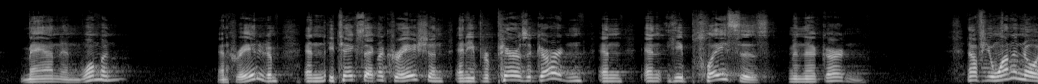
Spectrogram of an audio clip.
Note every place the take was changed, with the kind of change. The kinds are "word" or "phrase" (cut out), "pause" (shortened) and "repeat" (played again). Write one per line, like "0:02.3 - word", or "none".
0:02.2 - phrase
0:03.2 - word
0:03.8 - word
0:04.5 - pause
0:05.9 - pause
0:07.9 - word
